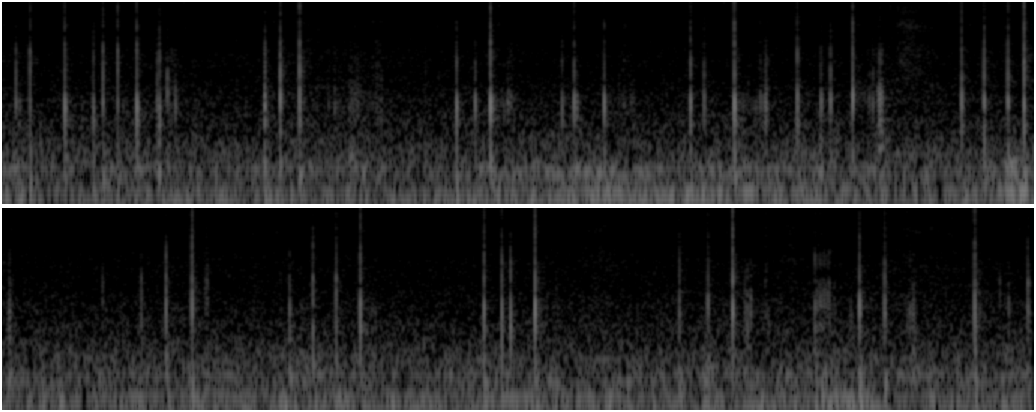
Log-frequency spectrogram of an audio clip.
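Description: Fingers tap on a leather makeup bag in a quiet, steady stream of soft, dry clicks. Each short tap fades almost instantly over a low, muffled background hum.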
